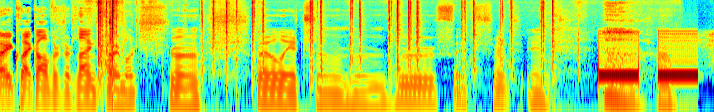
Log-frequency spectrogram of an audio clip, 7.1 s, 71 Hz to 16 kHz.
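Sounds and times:
speech: 0.0 - 6.4
phone ring tones: 6.0 - 7.0.

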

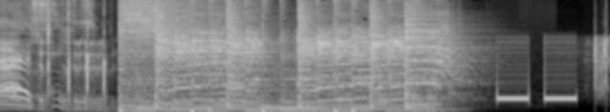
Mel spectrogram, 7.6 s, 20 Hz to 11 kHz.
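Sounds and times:
laughter: 0.0 - 1.6
speech: 0.4 - 2.1
loud musical passage: 1.5 - 6.1
steady electronic telephone tones: 6.2 - 7.3.

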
